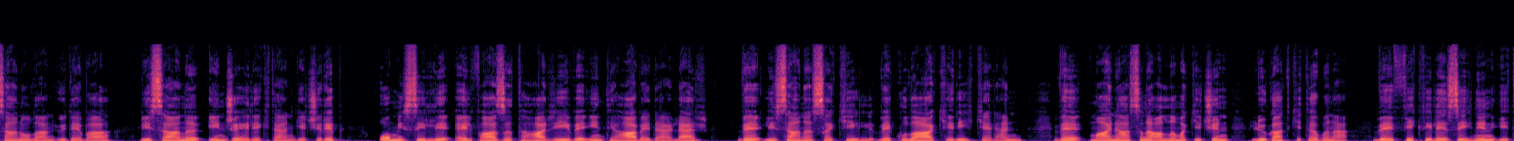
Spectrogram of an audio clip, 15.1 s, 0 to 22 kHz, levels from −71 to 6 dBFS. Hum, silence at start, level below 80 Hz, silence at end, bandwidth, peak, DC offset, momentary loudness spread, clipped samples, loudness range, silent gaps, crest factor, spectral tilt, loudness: none; 0 s; -44 dBFS; 0.05 s; 15.5 kHz; 0 dBFS; under 0.1%; 8 LU; under 0.1%; 2 LU; none; 18 dB; -4.5 dB/octave; -18 LUFS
